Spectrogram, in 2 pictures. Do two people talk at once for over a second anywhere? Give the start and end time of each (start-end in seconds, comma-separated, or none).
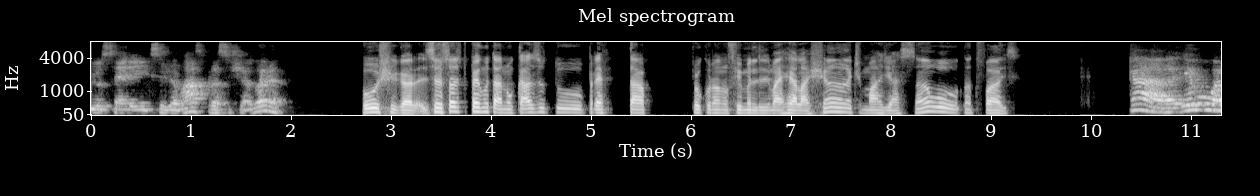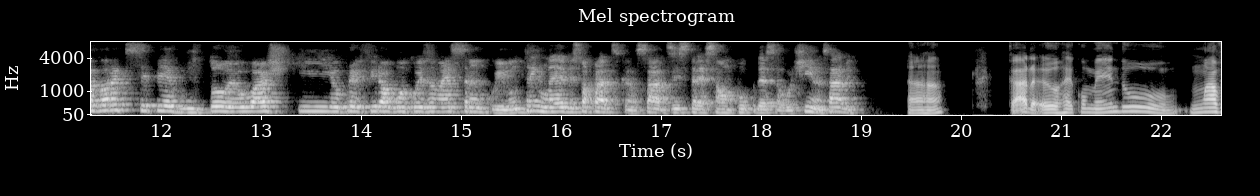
none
